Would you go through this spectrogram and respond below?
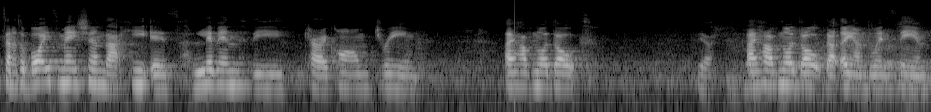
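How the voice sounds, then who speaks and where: A woman senator with a Barbadian accent, giving an earnest, measured speech in the chamber. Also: medium pitch, flat delivery, a little hiss or hum. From Guyana, raised in Barbados. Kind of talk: parliamentary speech. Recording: dull lo-fi chamber broadcast.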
